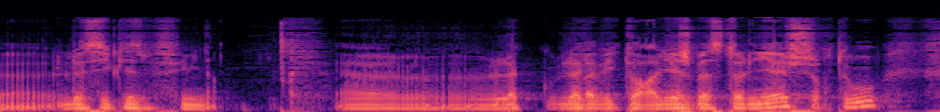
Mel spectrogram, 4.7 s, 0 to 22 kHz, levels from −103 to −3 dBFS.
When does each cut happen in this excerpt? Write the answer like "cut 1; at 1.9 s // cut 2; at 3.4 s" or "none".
cut 1; at 1.6 s // cut 2; at 2.9 s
